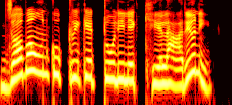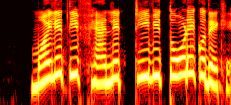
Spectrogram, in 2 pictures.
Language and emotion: Nepali, angry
